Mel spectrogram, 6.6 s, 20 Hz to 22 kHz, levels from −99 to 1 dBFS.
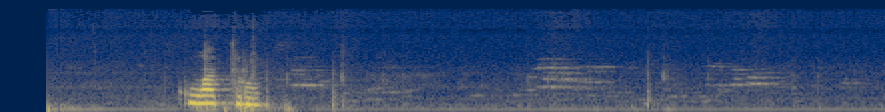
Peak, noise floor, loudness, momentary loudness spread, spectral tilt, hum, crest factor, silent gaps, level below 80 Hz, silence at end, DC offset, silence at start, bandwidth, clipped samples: -2 dBFS; -54 dBFS; -18 LUFS; 29 LU; -9 dB/octave; none; 24 dB; none; -52 dBFS; 4.45 s; under 0.1%; 1.4 s; 5.8 kHz; under 0.1%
